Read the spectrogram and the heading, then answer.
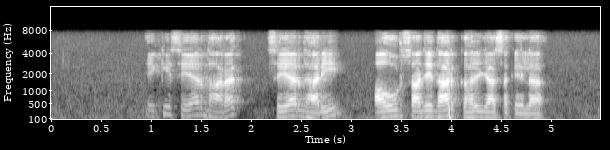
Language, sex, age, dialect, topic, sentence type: Bhojpuri, male, 41-45, Western, banking, statement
